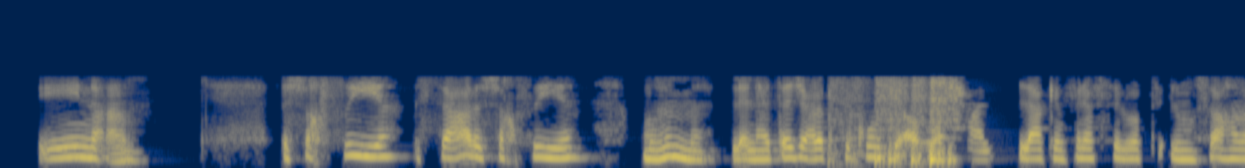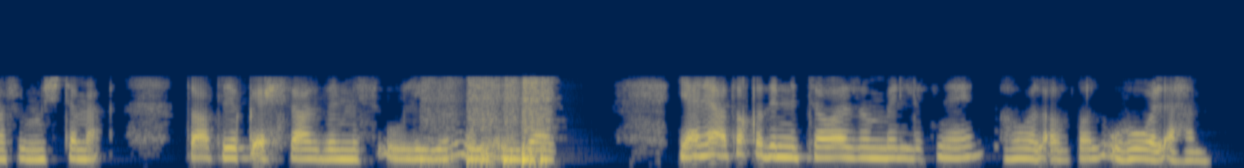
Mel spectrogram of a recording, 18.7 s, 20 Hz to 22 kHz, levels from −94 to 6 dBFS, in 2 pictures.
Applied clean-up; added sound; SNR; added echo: classical method spectral subtraction.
